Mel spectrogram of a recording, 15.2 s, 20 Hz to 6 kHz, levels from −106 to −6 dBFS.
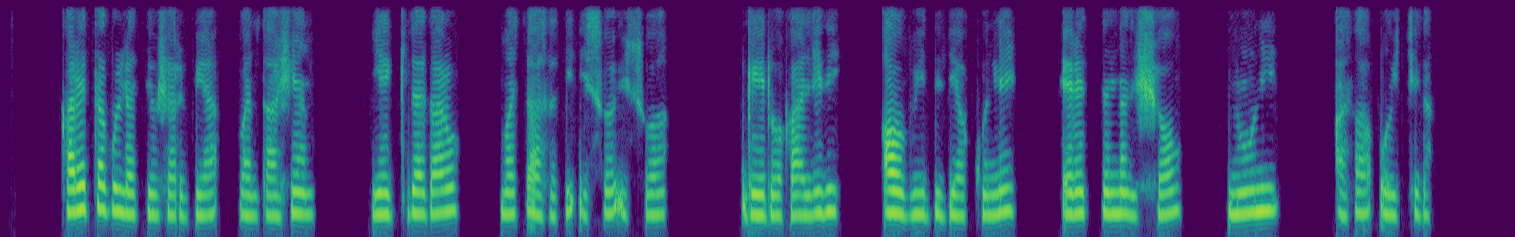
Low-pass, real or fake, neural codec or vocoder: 5.4 kHz; fake; codec, 16 kHz, 4 kbps, FreqCodec, smaller model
